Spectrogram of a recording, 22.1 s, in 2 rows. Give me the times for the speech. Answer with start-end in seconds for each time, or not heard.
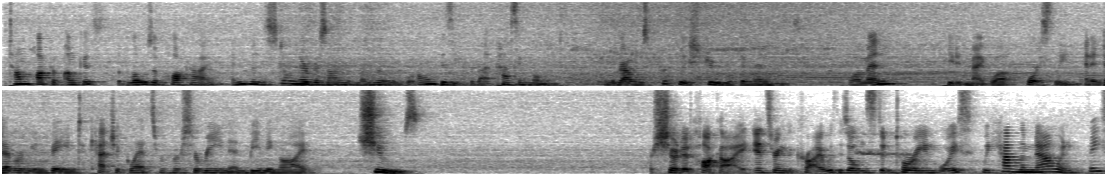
0.0-15.2, 17.5-22.0.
